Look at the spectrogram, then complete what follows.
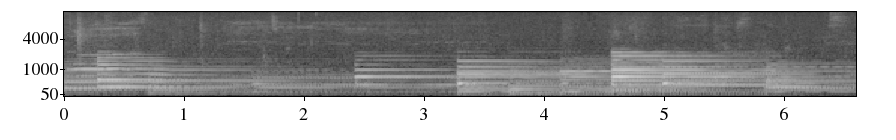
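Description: Slow, quiet piano music: chords struck about once a second, each fading away before the next.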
